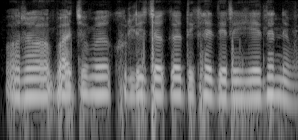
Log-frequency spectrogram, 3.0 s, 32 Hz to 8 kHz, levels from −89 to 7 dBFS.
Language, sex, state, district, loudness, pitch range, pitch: Hindi, female, Uttarakhand, Uttarkashi, -24 LUFS, 150-185 Hz, 175 Hz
